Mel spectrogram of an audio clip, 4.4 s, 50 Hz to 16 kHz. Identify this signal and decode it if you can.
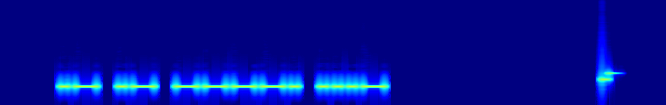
Morse code, heard as a keyed tone, about 25 wpm, 700 Hz. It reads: AA9V
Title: USA Call Signs - 4 Characters - 2x Character Spacing - 25wpm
